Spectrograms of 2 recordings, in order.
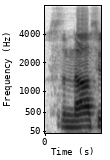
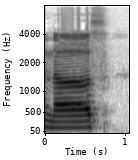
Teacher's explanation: آخری حرف سین ہے، اور وقف کا اصول یہ ہے کہ آخری حرف کو ساکن کر دیا جائے، تو ہم آخری حرف سین کو ساکن کریں گے۔ جیسے ہم اس کو ساکن کریں گے اس کی زیر ختم ہو جائے گی۔ ساکن مینز کہ جس طرح یہ جزم ہے، یہ سین کے اوپر بھی جزم آ جائے گی، تو یہ ہمارا لفظ جو ہے وہ پورا ہو جائے گا۔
